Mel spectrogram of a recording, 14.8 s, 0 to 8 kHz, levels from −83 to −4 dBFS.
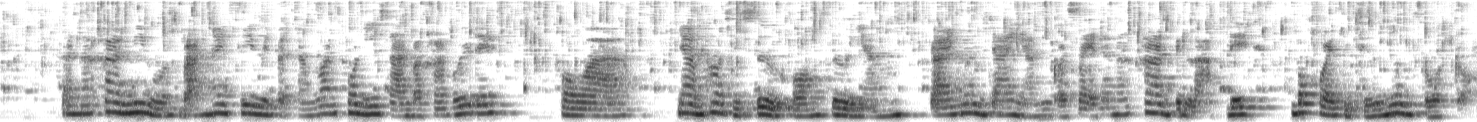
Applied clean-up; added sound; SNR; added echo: classical method WPE with log-MMSE.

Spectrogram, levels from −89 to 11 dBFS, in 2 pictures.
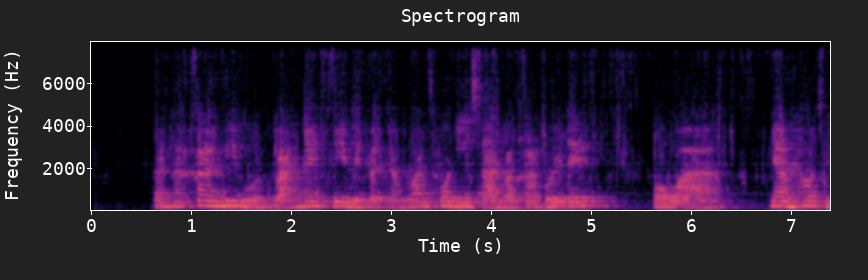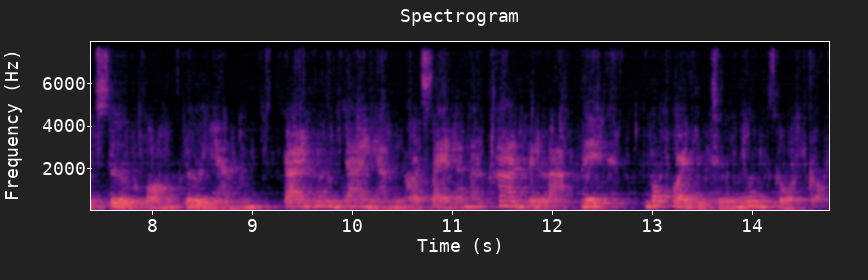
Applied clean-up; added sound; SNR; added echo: neural separator model SepFormer DNS4.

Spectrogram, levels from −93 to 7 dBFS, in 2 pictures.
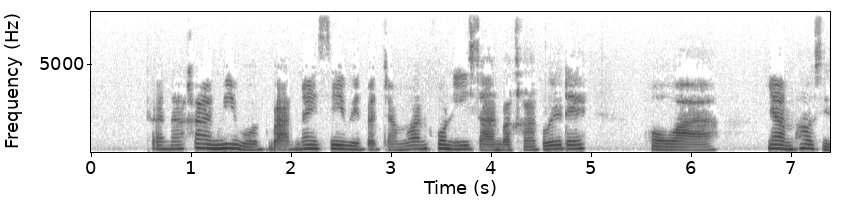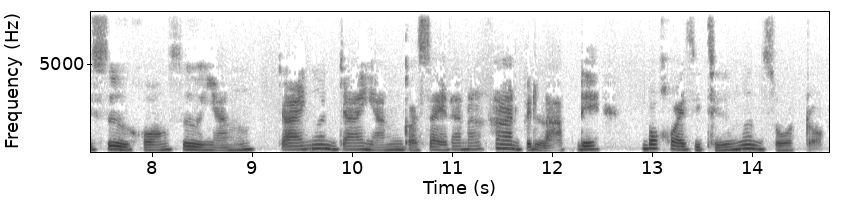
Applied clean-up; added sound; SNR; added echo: none; none; none; none.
